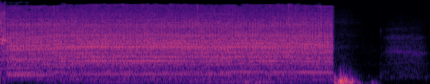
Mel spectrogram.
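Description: A cordless drill whirs loudly and steadily.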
